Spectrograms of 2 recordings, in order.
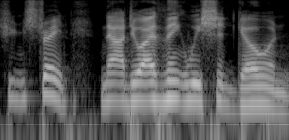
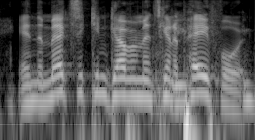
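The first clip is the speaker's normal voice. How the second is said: usual speaking voice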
